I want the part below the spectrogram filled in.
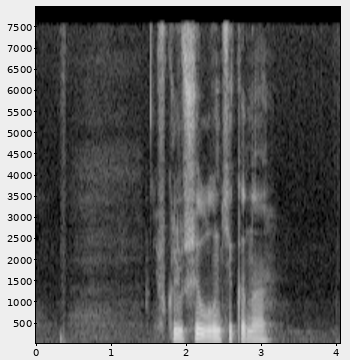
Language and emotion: Russian, neutral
